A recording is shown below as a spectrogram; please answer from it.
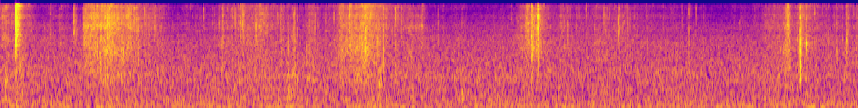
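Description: A few faint crackles and crunches of dry leaves and twigs underfoot, scattered over a steady low outdoor hiss.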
